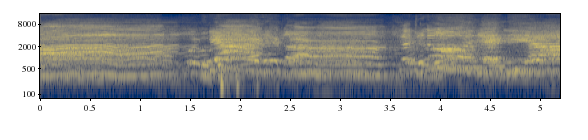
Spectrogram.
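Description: A group of young children singing a song together in unison, one child's voice close on a handheld microphone.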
